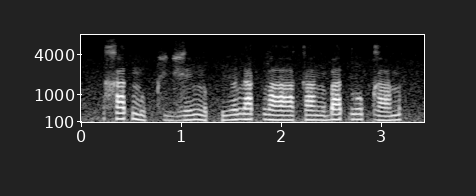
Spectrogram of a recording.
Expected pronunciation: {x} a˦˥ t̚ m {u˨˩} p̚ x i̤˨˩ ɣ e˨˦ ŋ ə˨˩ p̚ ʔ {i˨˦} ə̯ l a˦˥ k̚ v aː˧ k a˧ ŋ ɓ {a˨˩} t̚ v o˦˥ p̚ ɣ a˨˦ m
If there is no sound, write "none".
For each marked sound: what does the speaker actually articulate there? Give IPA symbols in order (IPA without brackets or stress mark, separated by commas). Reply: x, u˨˩, i˨˦, a˦˥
